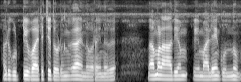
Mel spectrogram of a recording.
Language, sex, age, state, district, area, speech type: Malayalam, male, 18-30, Kerala, Kottayam, rural, spontaneous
